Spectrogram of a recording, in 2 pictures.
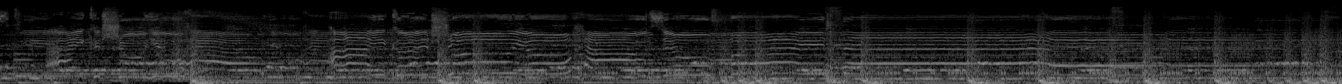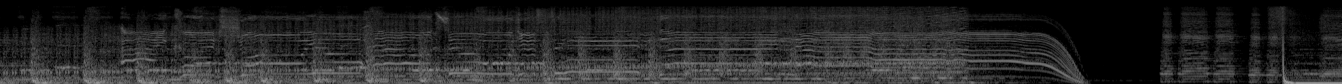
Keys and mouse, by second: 3.7 click, 4.7-19.7 drag, 20.0-22.7 right drag, 24.2-26.7 drag, 24.2-26.7 right drag.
